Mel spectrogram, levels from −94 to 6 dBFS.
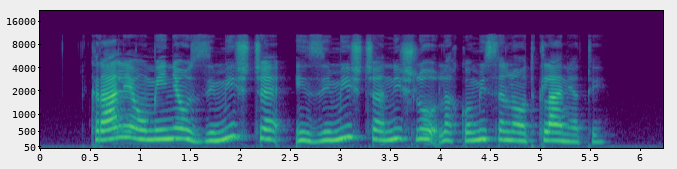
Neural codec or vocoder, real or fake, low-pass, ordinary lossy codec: none; real; none; none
